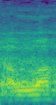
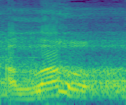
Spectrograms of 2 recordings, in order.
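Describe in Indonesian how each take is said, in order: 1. Kata ini berakhir pada konsonan h. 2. Kata ini berakhir dengan vokal pendek u. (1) "tidak boleh dibaca Allah" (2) "harus dibaca Allahu"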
